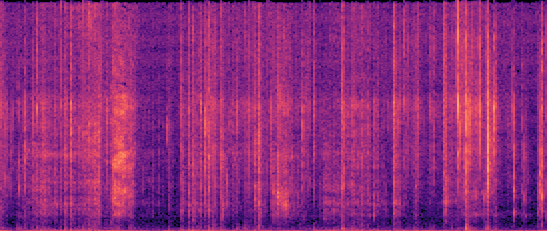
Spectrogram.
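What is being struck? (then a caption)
Bar of soap. A hand-sized solid bar of dry yellow soap, held in the hand, is scraped with a utility cutter blade, shaving off crumbly pieces. A continuous run of scratchy, crunchy scrapes and crumbling is heard, with bright, crisp edges and a low rumble underneath.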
